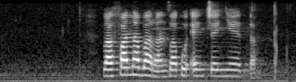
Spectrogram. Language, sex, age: Tsonga, female, 21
